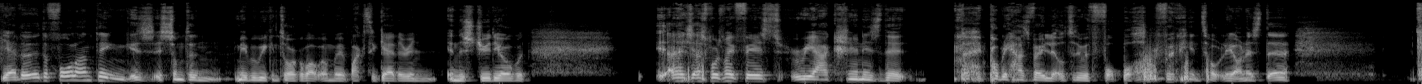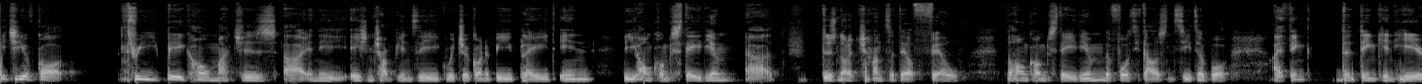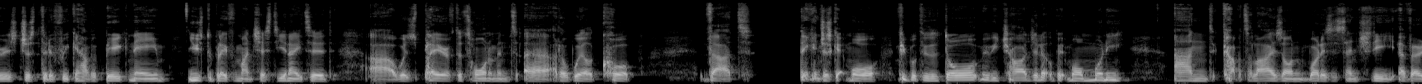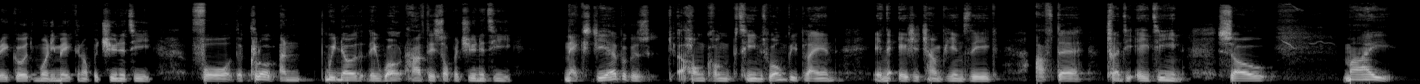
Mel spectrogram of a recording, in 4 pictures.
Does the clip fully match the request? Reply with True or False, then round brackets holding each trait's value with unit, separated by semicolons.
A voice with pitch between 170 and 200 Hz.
False (95 Hz)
